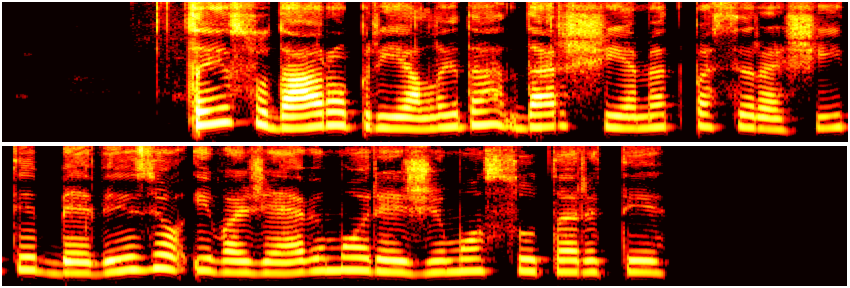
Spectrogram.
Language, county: Lithuanian, Šiauliai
